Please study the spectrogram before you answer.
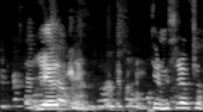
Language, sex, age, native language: Icelandic, female, 10, Icelandic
